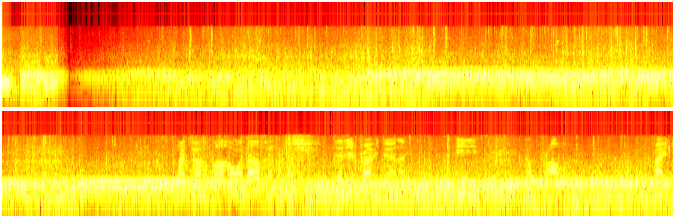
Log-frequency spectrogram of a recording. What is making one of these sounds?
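Tyres rumble and crunch over a dirt road.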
